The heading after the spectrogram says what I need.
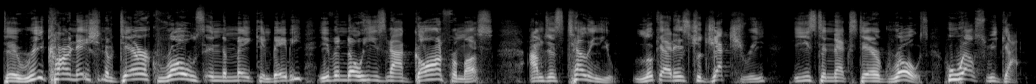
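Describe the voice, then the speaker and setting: A high-pitched, expressive male sports-show host speaks at normal speed in a studio-quality recording without echo. He hypes his points in casual slang, repeats phrases to drive them home, and keeps tossing in check-in phrases.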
